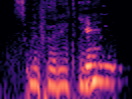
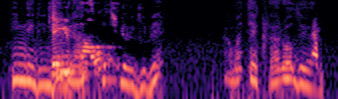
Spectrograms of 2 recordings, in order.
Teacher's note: It's a very breathy and rough voice.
